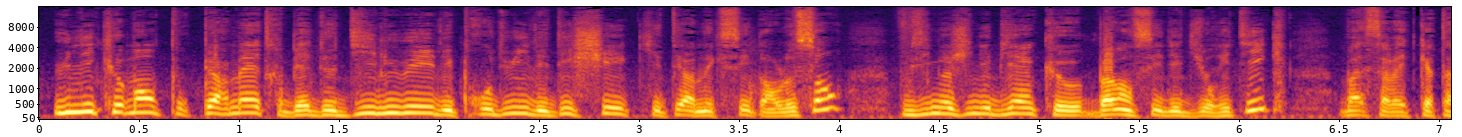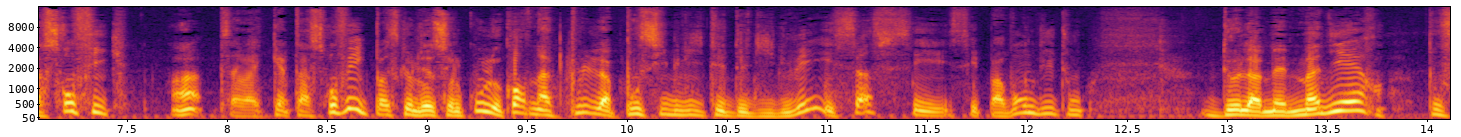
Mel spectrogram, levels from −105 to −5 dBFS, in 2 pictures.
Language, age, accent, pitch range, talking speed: French, 40-59, French, 150-230 Hz, 245 wpm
